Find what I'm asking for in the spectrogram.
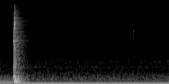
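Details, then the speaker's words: Fosa bookshelf speaker playing a 37 Hz test tone after a switch click: a purer, slightly louder bass tone without the overtone and rattle heard from the other speaker. "it's a much purer tone. I'm not saying it's perfect, but it's a much more pure tone, and it's also uh a little bit louder."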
